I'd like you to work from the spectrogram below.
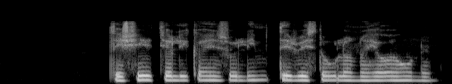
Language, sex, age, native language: Icelandic, male, 13, Icelandic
